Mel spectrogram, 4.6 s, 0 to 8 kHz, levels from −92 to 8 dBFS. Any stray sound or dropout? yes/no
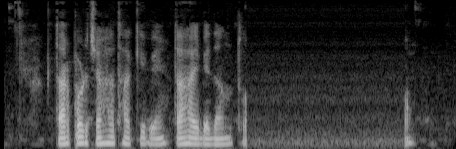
no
